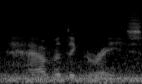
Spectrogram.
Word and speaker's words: Havre de Grace: town oh see that's we've been told hav right hav the grace but you know we're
